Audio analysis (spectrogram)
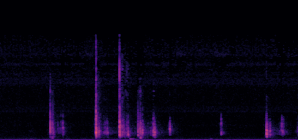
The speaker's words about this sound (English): Oh, are those cherry brown or... Cherry reds? Cherry blacks? Reds. I don't know. Don't know. What they are annoying. I hate clacking keyboards. This person's a really bad typist as well. And they seem to be in a very echoey room.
